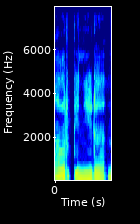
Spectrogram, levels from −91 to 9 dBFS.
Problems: low volume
